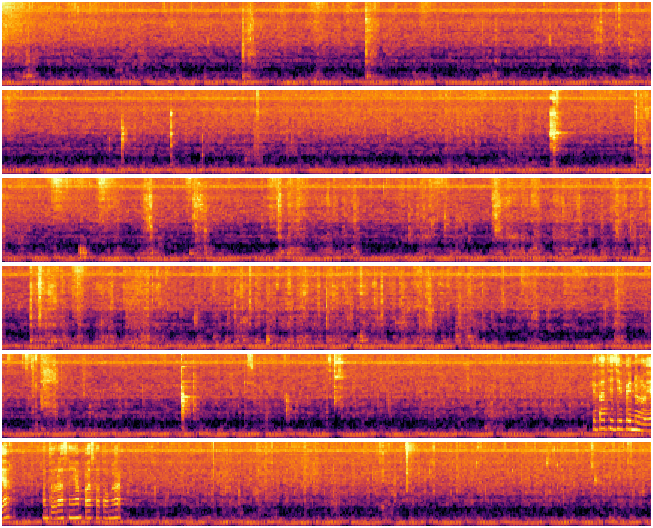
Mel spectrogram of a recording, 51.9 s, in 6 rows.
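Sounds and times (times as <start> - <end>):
spatula scraping and stirring: 0.0 - 9.2, 14.9 - 35.9
sauce sizzling in a wok: 0.0 - 51.9.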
